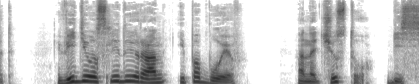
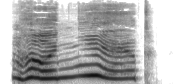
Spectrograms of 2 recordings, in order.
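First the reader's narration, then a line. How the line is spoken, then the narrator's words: Woman sobbing. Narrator (Russian): зарыдала женщина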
